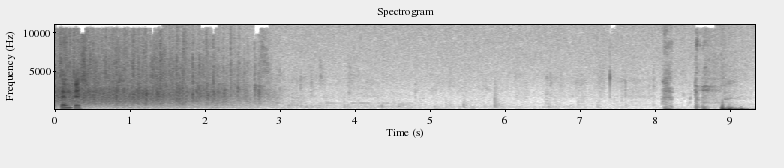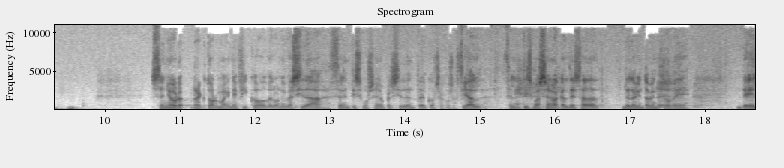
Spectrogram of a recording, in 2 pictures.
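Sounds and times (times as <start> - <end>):
speech: 0.0 - 0.6, 10.8 - 18.6
audience applause for award recipients: 0.0 - 3.1.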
